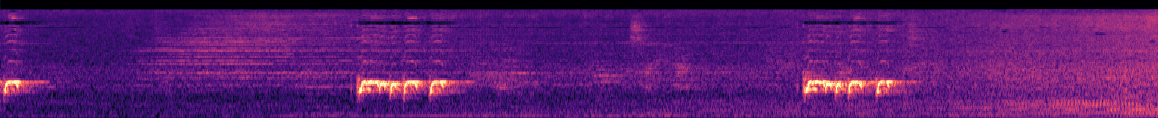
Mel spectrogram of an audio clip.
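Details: Local wild-type zebra dove, or perkutut, performing the 'Cristal tembus' song style, with crisp, trilled, bubbling coo phrases that repeat three times at intervals of about three seconds over a quiet background.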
